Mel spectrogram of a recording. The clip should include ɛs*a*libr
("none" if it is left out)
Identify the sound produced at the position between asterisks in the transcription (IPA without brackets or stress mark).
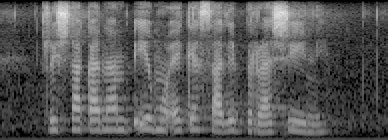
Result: a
